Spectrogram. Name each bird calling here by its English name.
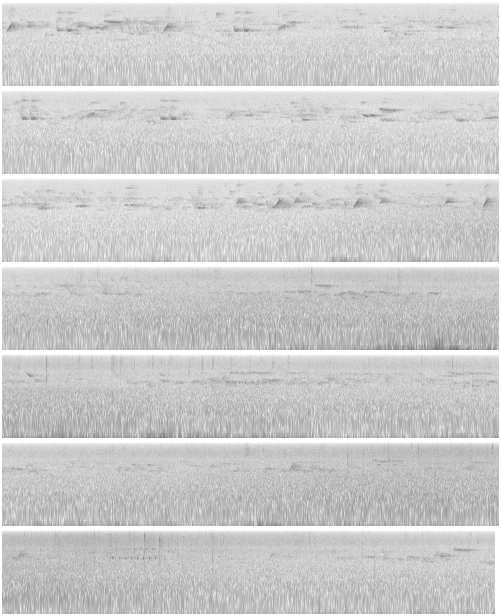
Iiwi, Hawaii Amakihi, Red-billed Leiothrix, Apapane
